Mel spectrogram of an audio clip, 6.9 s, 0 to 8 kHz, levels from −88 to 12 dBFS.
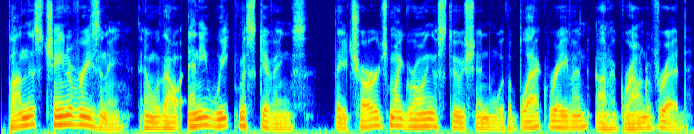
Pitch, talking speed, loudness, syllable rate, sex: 100 Hz, 205 wpm, -17 LUFS, 5.6 syllables/s, male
